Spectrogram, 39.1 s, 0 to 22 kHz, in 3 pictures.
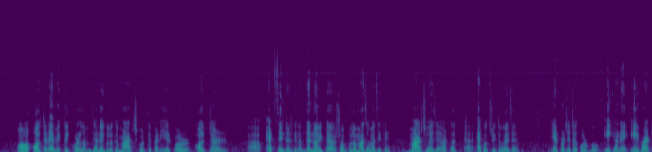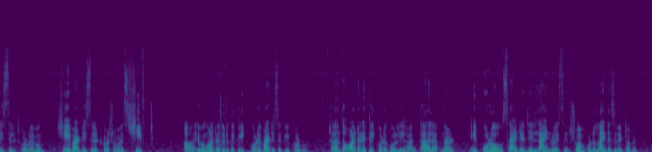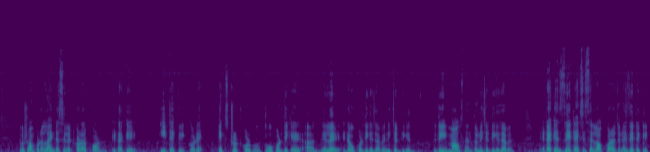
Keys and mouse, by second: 0.4 alt+m, 8.3-13.7 middle drag, 13.7 right click, 17.5-19.4 right drag, 19.5-21.6 right drag, 21.6-24.4 middle drag, 25.9-30.0 middle drag, 30.0 e, 33.5 middle click, 34.3 middle click, 35.2 middle click.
